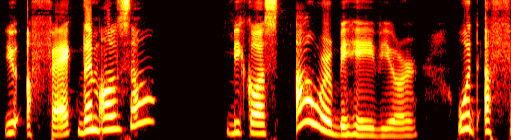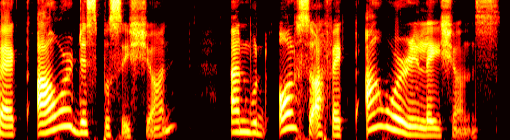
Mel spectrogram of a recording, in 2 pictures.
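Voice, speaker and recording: A woman teacher with a Filipino accent delivers a radio lesson at an unhurried pace. She explains in short, halting phrases with firm emphasis, her pitch moving expressively. The sound is dry and close. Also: sing-song, darkish tone, no echo.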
